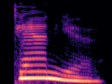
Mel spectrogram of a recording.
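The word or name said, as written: tanyard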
